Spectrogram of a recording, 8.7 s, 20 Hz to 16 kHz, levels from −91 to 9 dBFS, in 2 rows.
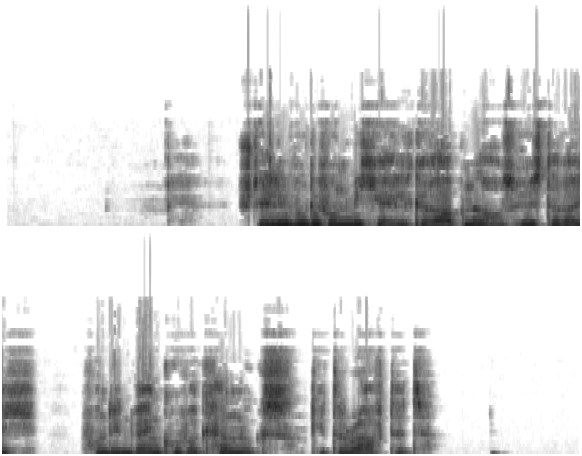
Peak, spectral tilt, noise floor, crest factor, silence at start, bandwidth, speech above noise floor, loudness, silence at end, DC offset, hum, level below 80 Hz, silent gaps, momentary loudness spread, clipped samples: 0 dBFS; -4.5 dB/octave; -79 dBFS; 14 dB; 1.25 s; 10.5 kHz; 68 dB; -11 LUFS; 0.6 s; under 0.1%; none; -32 dBFS; none; 14 LU; under 0.1%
